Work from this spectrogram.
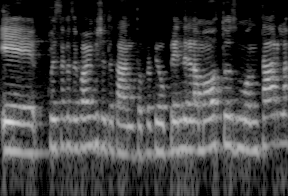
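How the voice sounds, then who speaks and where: At a moderate pace, a woman with a medium pitch speaks in a monotone, flat intonation. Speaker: motorcycle mechanic student; guest. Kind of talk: casual interview. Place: home room. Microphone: video call.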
